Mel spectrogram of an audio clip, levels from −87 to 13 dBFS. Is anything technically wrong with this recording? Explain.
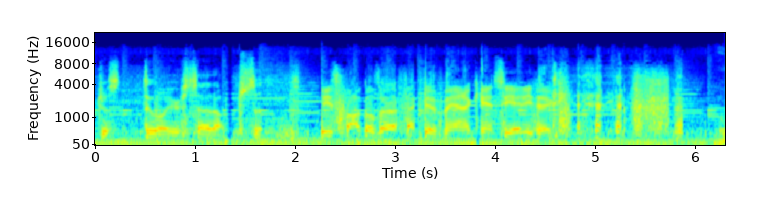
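Yes, there are two network timing faults.

From 0.93 to 1.39 s there are repeated stalls (stutter). Packets kept arriving late, so the jitter buffer ran dry five times, and the receiver held the last sound for about 94 ms in total, up to 42 ms per gap. Unlike dropouts, nothing is lost; the audio drags and hiccups.

At 3.83 to 3.87 s there is a short stall from a late packet. One delayed packet forced the receiver to stretch the sound for 23 ms, then resume where it stopped. This single held moment with a slight buzz or dip is isolated rather than a rapid series.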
